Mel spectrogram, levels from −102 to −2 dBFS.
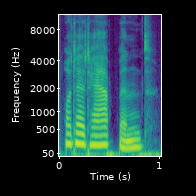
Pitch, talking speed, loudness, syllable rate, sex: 170 Hz, 175 wpm, -17 LUFS, 5.5 syllables/s, female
